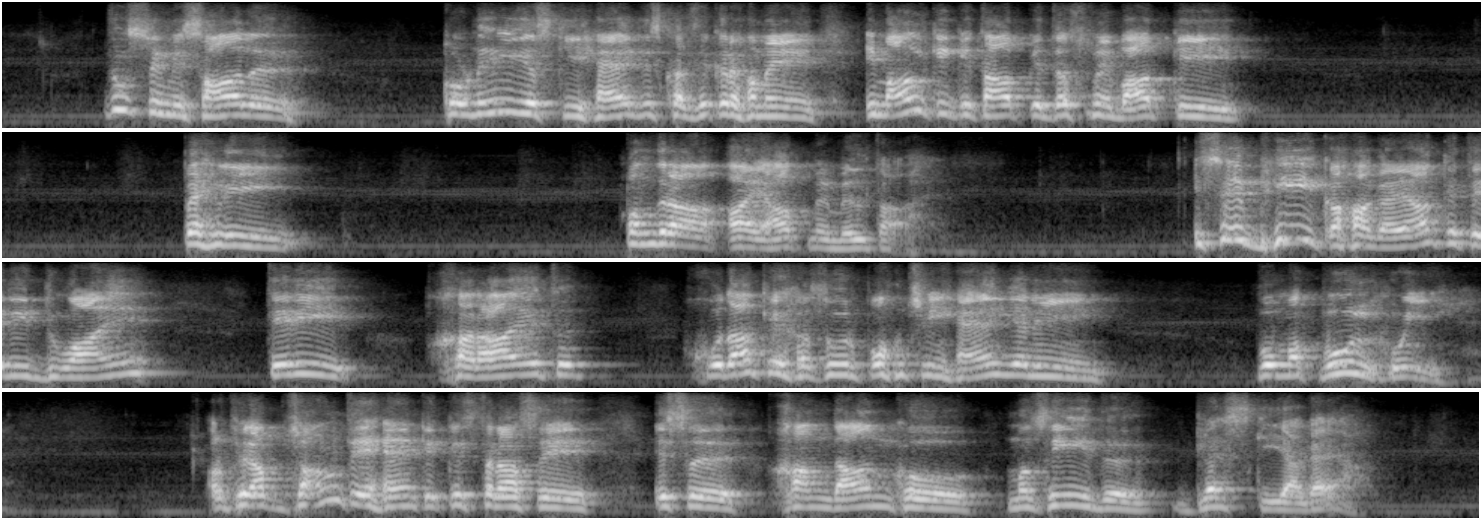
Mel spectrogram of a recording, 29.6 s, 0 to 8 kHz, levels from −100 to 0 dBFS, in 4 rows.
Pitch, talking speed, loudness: 185 Hz, 115 wpm, -20 LUFS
